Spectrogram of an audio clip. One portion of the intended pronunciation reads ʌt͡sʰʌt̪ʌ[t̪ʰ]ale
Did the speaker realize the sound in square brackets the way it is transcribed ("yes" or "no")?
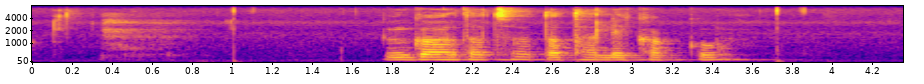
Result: yes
